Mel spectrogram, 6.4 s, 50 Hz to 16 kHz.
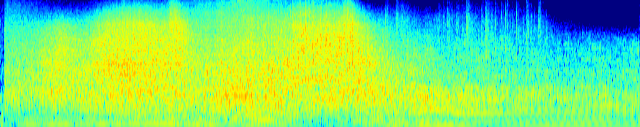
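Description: A loud stage 2 tuned Abarth car engine revving hard nearby, a sustained raspy roar that rises and sweeps in pitch, then settles into a lower droning note, with no voices.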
